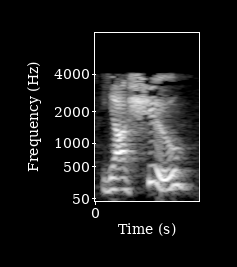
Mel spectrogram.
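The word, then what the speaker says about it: Yeshua: So in fact, this Yashu, which is the Hebrew way of pronouncing the name, is Yah's salvation.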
